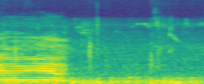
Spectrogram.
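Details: A male water buffalo, angered because another buffalo arrived from outside, gives one short, low moaning call with clear ringing overtones lasting just over half a second. Faint background noise follows.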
